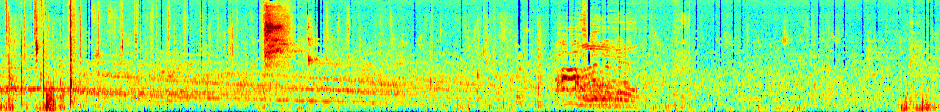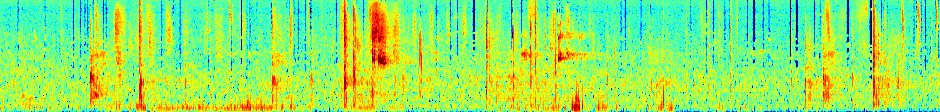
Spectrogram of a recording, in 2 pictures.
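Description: Tennis balls are struck with rackets with sharp pops outdoors.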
